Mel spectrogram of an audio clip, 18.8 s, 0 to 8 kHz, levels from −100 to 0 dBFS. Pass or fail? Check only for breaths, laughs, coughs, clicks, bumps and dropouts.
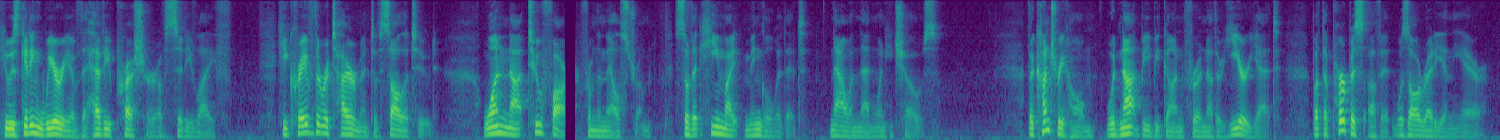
fail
